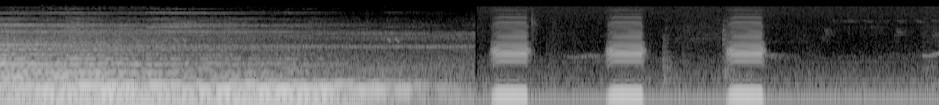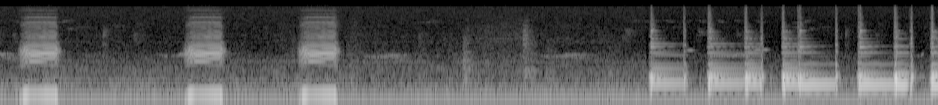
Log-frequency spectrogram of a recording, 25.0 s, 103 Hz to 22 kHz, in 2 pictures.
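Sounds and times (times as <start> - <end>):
background music: 0.0 - 6.4.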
